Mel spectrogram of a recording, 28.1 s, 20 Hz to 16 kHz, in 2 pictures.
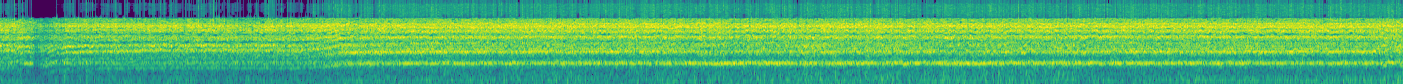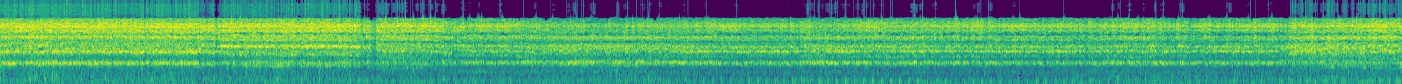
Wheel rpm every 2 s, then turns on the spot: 150, 180, 230, 230, 230, 230, 230, 230, 200, 140, 110, 110, 120, 130.
none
